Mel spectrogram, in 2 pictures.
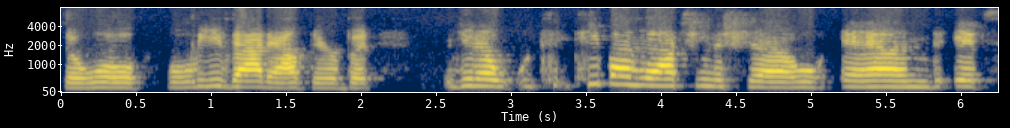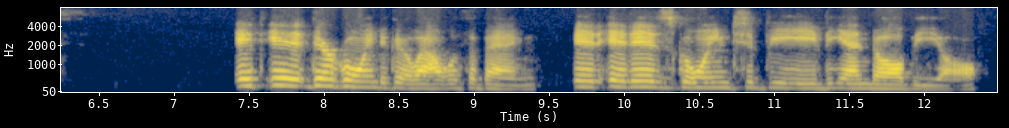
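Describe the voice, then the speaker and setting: A woman's voice: medium pitch, unhurried. Enthusiastic woman, slightly dull lo-fi audio. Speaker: podcast guest, entertainment writer. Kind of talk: casual chat.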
